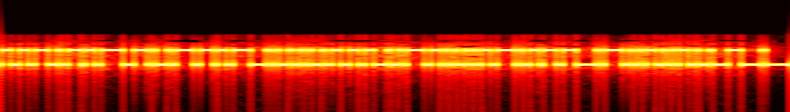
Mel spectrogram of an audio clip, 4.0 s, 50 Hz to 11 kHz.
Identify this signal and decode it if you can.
RTTY, about 45.45 baud. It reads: IN THE OFFICERS MESS.
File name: fsk850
